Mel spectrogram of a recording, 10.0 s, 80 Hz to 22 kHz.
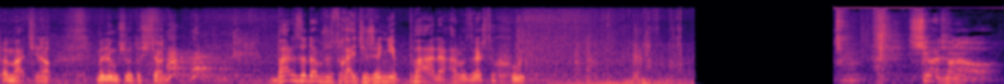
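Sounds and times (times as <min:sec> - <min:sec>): man speaking: 0:00.0 - 0:01.9, 0:02.7 - 0:05.3, 0:09.1 - 0:10.0.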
